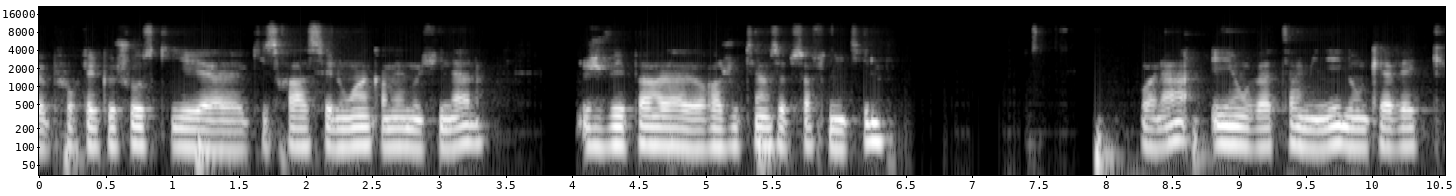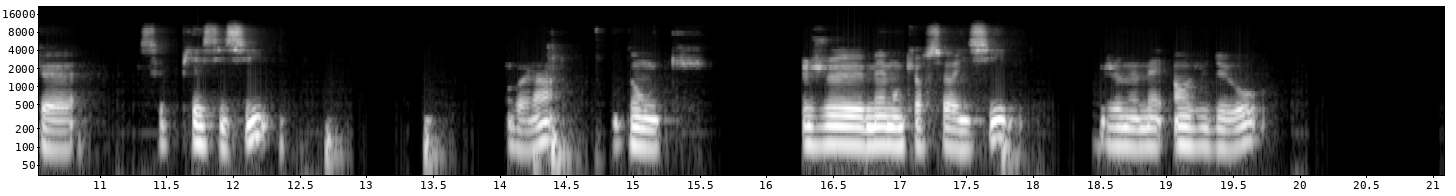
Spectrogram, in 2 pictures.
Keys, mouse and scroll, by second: 0.2 middle click, 1.0 ctrl+middle click, 2.1-4.6 ctrl+middle click, 4.6 middle click, 5.3 shift+middle click, 5.7 middle click, 6.1 a, 7.2 KP_3, 7.9 shift+middle click, 8.5 ctrl+middle click, 9.0 ctrl+middle click, 9.9 ctrl+middle click, 12.1 click, 12.6 shift+middle click, 13.3 ctrl+middle click, 14.1 ctrl+middle click, 14.5 shift+middle click, 15.6 click, 18.2 KP_7.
